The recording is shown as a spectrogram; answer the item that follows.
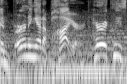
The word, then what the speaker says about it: Heracles: legend of Heracles Heracles it's it's pronounced Heracles not Hercules am I tripping somebody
